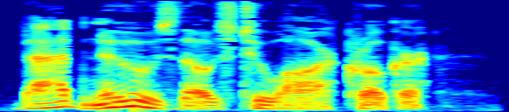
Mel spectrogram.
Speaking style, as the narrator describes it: whispered in the no-breath whisper we use when we are creeping past enemy sentries

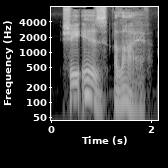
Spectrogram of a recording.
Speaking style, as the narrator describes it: Moraine said slowly

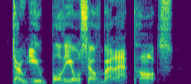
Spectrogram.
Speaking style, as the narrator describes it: snapped the corporal

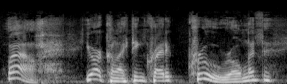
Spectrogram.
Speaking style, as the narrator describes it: Eddie said, bitterly amused

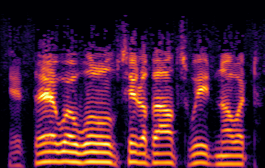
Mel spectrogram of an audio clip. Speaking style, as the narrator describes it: growled Lem

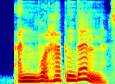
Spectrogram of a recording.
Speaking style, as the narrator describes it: said Fenchurch in the same breathless tone

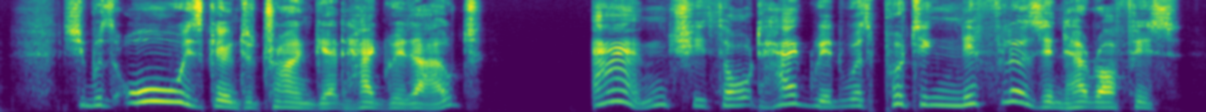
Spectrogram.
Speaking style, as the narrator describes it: piped up Katie Bell

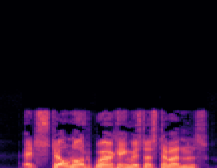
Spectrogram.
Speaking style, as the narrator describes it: he bellowed

